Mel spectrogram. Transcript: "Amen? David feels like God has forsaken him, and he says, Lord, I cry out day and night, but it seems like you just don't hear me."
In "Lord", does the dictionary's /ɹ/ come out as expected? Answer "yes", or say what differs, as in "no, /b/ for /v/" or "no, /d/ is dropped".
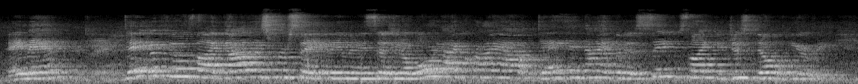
no, /w/ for /ɹ/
